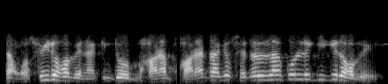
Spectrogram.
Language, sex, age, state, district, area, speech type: Bengali, male, 60+, West Bengal, Hooghly, rural, conversation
